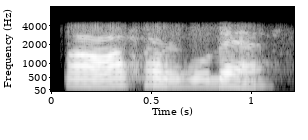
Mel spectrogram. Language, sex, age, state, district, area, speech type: Dogri, female, 45-60, Jammu and Kashmir, Reasi, rural, conversation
